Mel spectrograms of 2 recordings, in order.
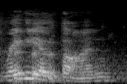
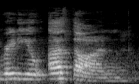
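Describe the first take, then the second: First: No extra syllable comes before the ending. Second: An extra syllable comes before the ending. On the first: The speaker calls it right. "It's Radiothon. Got to say it right" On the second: The speaker calls it wrong. "Don't say Radio-a-thon"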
